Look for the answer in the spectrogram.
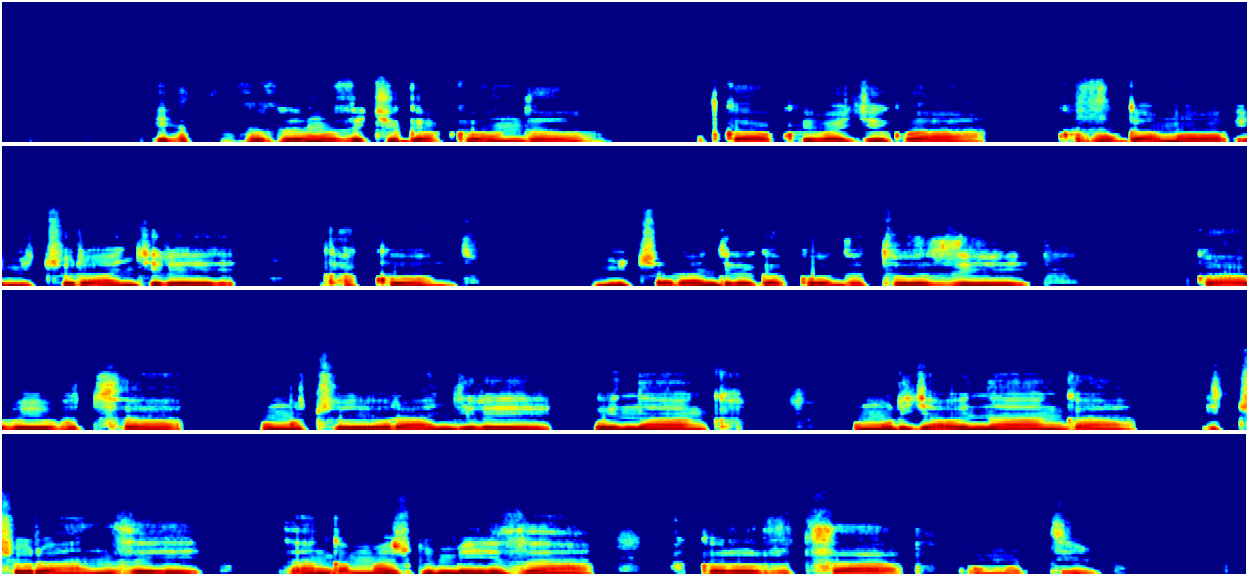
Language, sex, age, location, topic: Kinyarwanda, male, 50+, Musanze, government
